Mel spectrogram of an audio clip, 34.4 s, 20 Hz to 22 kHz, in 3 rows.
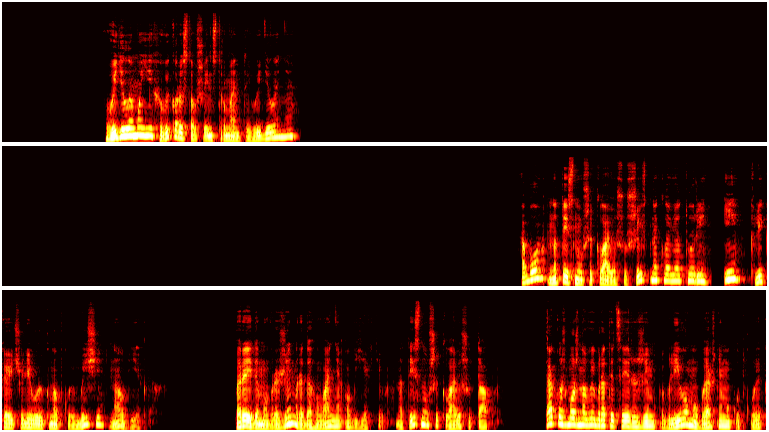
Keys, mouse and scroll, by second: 3.4 click, 6.1 click, 10.1 click, 15.8 click, 19.1 click, 20.3 click, 21.7 shift+click, 22.9 shift+click, 30.1 Tab, 31.8 Tab.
